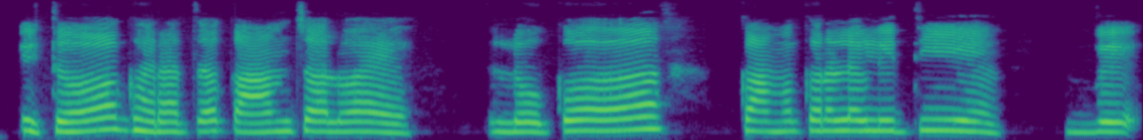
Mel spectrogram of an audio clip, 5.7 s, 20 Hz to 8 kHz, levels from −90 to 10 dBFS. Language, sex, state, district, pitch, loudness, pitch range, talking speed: Marathi, female, Maharashtra, Solapur, 215 Hz, -15 LUFS, 205-225 Hz, 125 wpm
